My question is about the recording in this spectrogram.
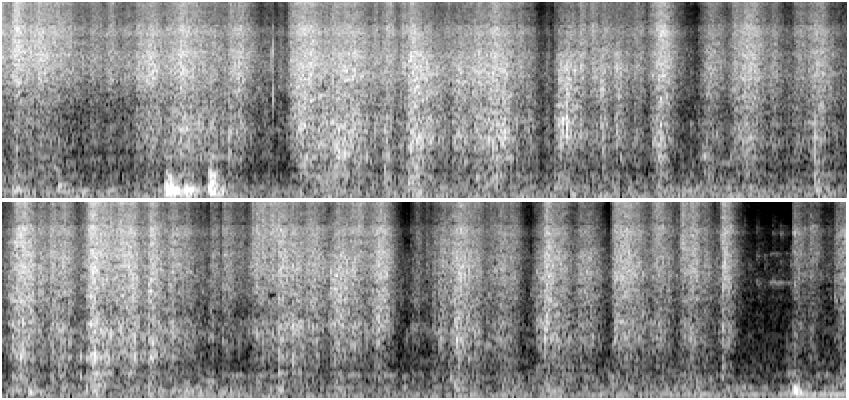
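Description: Aluminium foil crinkling and rustling as it is pulled off the roll and smoothed over a baking tray.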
